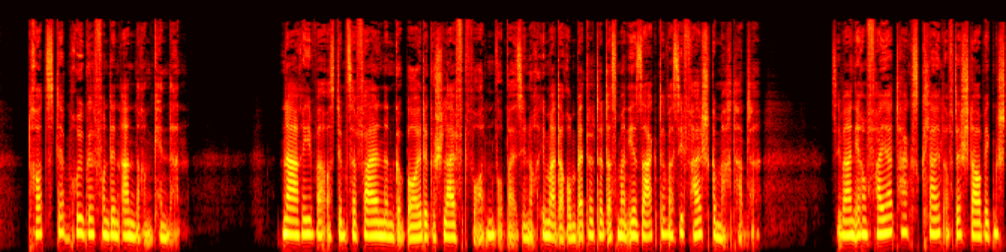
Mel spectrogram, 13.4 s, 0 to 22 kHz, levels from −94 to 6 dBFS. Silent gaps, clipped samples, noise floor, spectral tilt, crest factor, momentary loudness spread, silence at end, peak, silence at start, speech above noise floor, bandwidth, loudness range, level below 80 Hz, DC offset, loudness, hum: none; under 0.1%; -70 dBFS; -4.5 dB/octave; 18 dB; 9 LU; 0 s; -2 dBFS; 0.4 s; 50 dB; 17 kHz; 4 LU; -58 dBFS; under 0.1%; -20 LUFS; none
